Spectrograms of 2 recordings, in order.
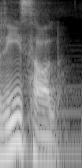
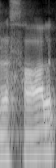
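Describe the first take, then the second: First: The first vowel is a long ee. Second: The first vowel is a short a. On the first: "ना ही रीसाल" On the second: "ना ही इसको हमने रसाल कहना है"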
